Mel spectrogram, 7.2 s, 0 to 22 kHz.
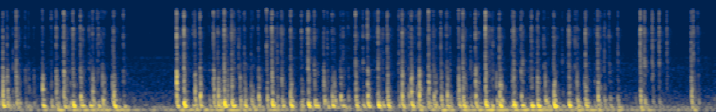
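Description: A 13-inch aluminium MacBook Pro with backlit black plastic keycaps is typed on fast with the fingertips of both hands, tapping the keys continuously. A steady stream of short, dry clicks with low thuds underneath runs throughout, with a brief dip in the typing shortly before the two-second mark.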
